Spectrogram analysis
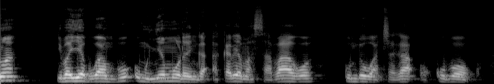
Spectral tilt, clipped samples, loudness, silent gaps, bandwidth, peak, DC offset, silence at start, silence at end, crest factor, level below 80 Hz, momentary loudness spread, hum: -6.5 dB/octave; under 0.1%; -22 LUFS; none; 14.5 kHz; -4 dBFS; under 0.1%; 0 s; 0.25 s; 18 dB; -76 dBFS; 13 LU; none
